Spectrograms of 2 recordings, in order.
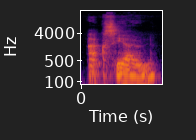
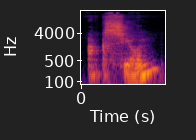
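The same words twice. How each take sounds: First: It is said with a stronger English accent. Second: It is said with a more Spanish accent. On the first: The speaker calls it wrong. "which is not quite right" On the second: The speaker calls it right. "a little bit better"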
